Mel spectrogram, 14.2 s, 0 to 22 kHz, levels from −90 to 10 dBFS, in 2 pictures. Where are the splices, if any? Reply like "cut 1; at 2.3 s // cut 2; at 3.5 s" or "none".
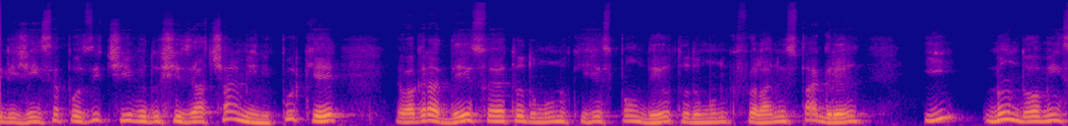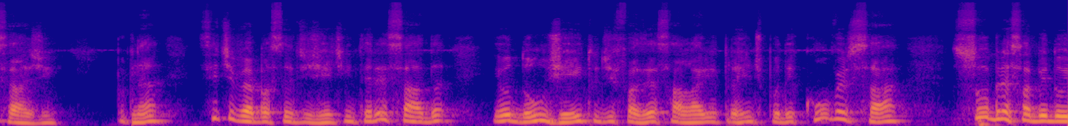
cut 1; at 8.0 s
